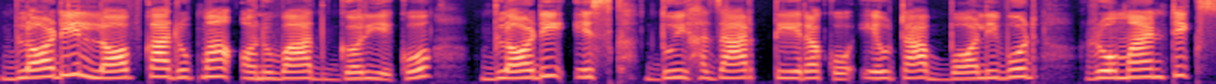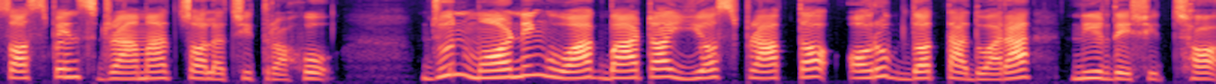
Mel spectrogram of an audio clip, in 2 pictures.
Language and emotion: Nepali, neutral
